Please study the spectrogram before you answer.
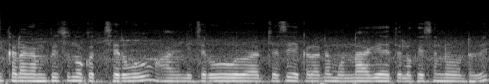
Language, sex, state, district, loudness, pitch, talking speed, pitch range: Telugu, male, Andhra Pradesh, Guntur, -15 LUFS, 155 Hz, 145 wpm, 150-160 Hz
